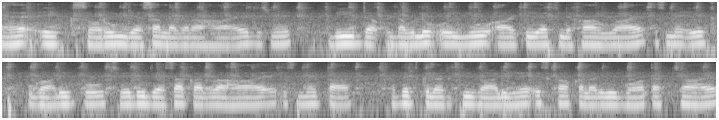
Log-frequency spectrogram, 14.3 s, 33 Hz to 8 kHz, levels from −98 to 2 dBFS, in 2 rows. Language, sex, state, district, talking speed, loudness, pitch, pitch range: Hindi, male, Uttar Pradesh, Etah, 175 wpm, -16 LUFS, 135 Hz, 130-140 Hz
